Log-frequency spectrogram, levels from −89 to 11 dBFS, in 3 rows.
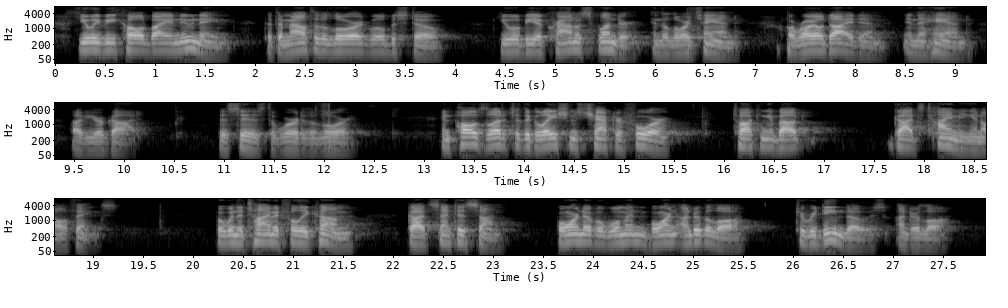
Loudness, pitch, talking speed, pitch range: -26 LUFS, 120 Hz, 175 wpm, 115-130 Hz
